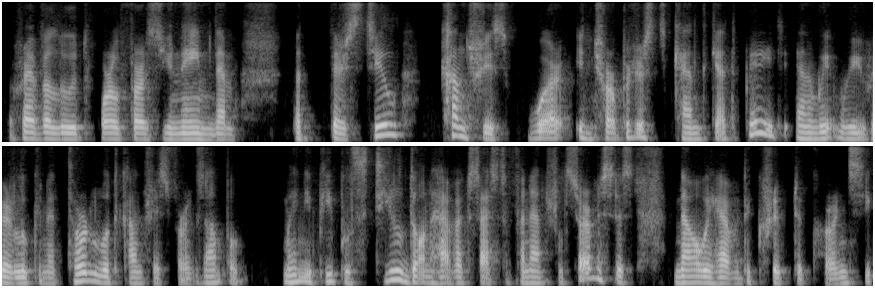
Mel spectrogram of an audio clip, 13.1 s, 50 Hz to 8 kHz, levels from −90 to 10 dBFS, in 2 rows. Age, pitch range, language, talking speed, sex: 40-59, 125-145 Hz, English, 185 wpm, male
